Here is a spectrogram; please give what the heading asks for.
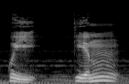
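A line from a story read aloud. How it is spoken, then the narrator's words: Stammering old man. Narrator (Vietnamese): Lão miệng ấp úng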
